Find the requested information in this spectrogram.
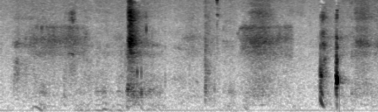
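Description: Quiet breathing with a few sharp, brief catches spread across a few seconds, fitting hiccups.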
